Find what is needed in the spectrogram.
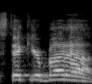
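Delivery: high, loud shouted words.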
